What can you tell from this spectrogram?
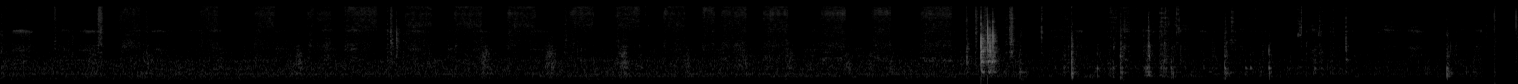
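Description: Faint rubbing and brushing of hands working felt cloth over wooden inserts and pressing them into place, with one louder click about ten seconds in.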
